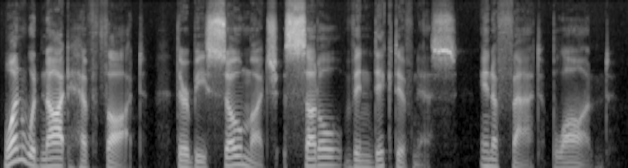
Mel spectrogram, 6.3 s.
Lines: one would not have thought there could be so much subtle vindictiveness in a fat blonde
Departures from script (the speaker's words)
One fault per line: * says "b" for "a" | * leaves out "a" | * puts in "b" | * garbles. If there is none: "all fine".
* leaves out "could"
